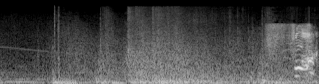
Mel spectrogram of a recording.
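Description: A tank gun fires rounds in the video game Call to Arms: Gates of Hell Ostfront during a Soviet mission, several heavy booms in quick succession with rumbling battle noise between them.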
